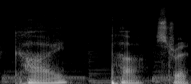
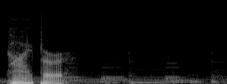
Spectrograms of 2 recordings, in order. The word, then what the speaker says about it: Kuiper: Kuiper, two syllables, stress on the first one. In American English, it's usually pronounced as Kuiper.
